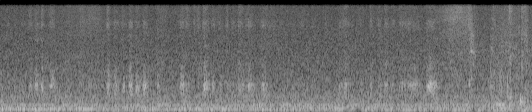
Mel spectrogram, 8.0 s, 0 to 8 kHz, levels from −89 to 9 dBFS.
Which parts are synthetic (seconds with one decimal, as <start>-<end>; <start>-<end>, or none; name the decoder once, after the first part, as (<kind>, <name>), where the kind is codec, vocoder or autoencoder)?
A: 0.7-1.7 (autoencoder, DAC-VAE)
